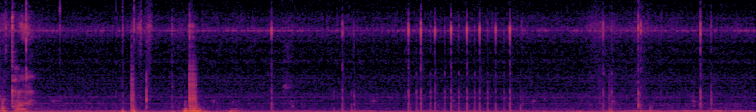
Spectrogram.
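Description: A young boy speaks quietly and close to a microphone.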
